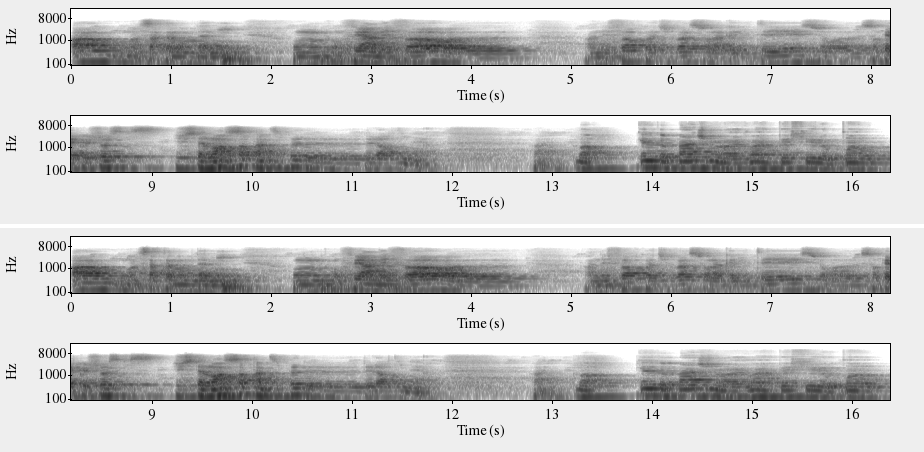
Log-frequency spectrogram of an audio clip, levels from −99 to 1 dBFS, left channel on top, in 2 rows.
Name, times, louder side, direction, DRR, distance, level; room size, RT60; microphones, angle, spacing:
voice 1, 0.0-4.4 4.7-4.8 5.1-12.4 12.8-13.0, right 1 dB, 60° right, -1 dB, 6.0 m, -30 dB
voice 2, 13.9-16.2, equal, 50° left, 1 dB, 2.8 m, -29 dB
15.5 x 15.0 x 4.5 m, 1.0 s
head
